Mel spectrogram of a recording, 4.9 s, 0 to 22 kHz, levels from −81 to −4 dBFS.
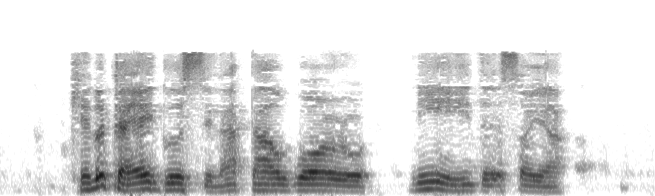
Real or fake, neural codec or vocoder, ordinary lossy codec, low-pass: fake; codec, 16 kHz, 1 kbps, FunCodec, trained on Chinese and English, 50 frames a second; AAC, 24 kbps; 7.2 kHz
